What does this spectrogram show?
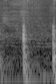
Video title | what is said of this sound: Как выглядит правильная виброшумоизоляция дверей, посмотрим на примере Фольксваген Тигуан | Слышите, у нас какой глухой звук образовался.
